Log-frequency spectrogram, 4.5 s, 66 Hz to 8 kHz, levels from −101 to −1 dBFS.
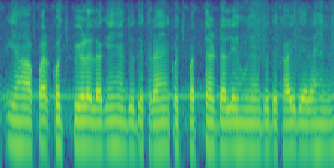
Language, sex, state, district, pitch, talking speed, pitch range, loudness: Hindi, male, Bihar, Purnia, 125 Hz, 270 wpm, 120-125 Hz, -18 LUFS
